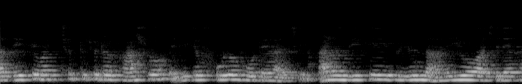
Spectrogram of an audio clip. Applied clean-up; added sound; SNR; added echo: none; none; none; reverberation time 0.7 s.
